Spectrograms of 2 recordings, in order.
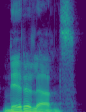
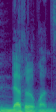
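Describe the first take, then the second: First: It is said with a Dutch pronunciation. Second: It is said with an English pronunciation. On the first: "It's at Dutch pronunciation" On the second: "I can't even say Netherlands"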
